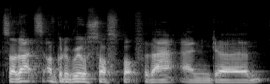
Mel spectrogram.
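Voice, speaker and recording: A middle-aged man who owns a guitar amp studio, chatting in an interview in a relaxed, enthusiastic way with lots of fillers and restarts. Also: lowish voice, moderate pace. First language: English. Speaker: boutique amp studio owner. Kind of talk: casual interview chat.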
